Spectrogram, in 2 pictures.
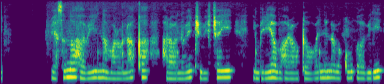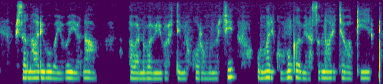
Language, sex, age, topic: Kinyarwanda, female, 18-24, health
